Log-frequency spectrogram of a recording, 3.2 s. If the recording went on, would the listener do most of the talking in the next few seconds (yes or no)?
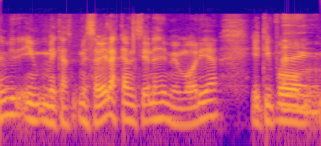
no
